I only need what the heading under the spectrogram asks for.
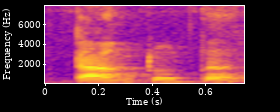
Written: TangTotao

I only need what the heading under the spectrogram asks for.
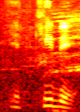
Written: itkhibe

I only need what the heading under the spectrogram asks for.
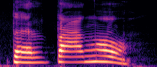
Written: TErtango

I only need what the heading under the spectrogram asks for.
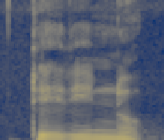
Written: THerino

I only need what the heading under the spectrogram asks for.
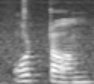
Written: oT TON

